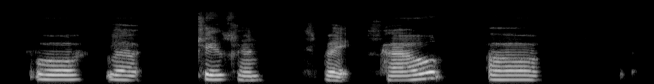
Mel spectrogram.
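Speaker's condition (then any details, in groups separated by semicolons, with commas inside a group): Down syndrome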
